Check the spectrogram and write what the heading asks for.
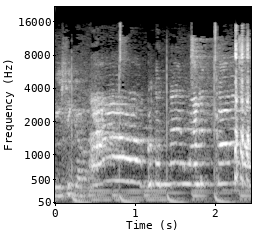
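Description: Background music with a steady drum beat about twice a second, and a high, wavering melodic line entering about half a second in.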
